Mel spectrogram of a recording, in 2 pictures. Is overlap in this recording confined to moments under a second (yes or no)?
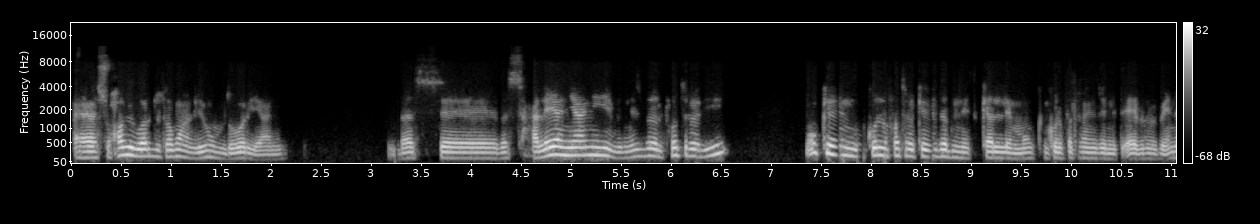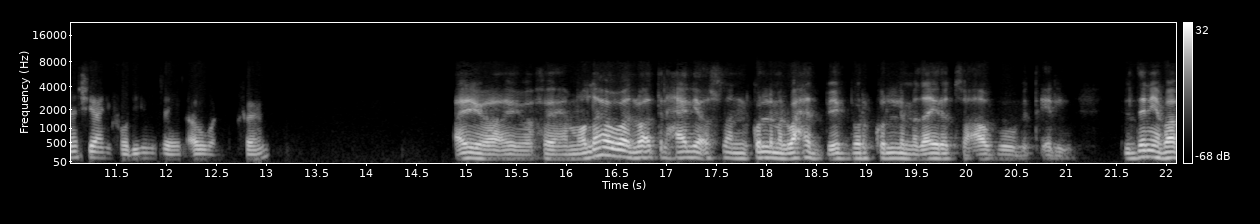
yes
